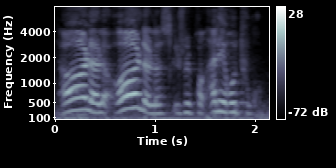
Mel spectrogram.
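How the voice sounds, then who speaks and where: A woman's voice: on the high side, quick pace, fairly bright tone, a little hiss or hum. A woman streaming a horror game, panicking, swearing and shrieking at it between thanks to viewers.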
